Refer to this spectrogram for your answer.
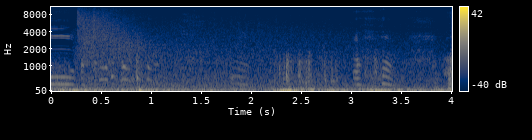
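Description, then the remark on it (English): A building collapsing after four explosions, with a heavy, continuous roar of deep rumbling and crashing debris, loud, swelling midway, with faint voices mixed underneath. “Is that building collapsing?”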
